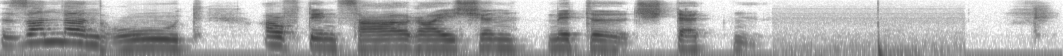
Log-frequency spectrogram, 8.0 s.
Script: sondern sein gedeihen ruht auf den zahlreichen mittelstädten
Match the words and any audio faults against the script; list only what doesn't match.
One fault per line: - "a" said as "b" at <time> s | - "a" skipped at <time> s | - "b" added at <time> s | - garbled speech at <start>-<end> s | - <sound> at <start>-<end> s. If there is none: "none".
- "sein gedeihen" skipped at 0.8 s
- thud at 6.6-7.1 s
